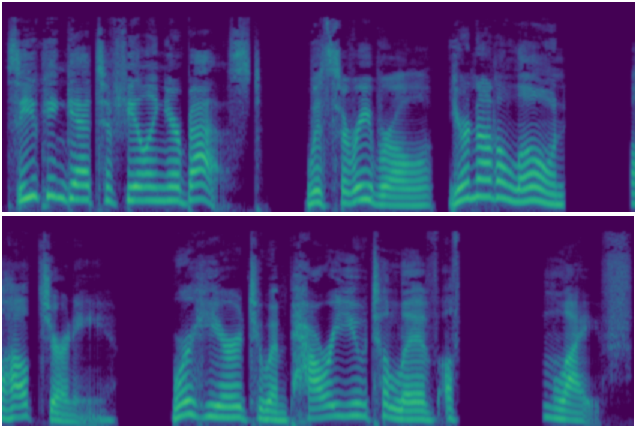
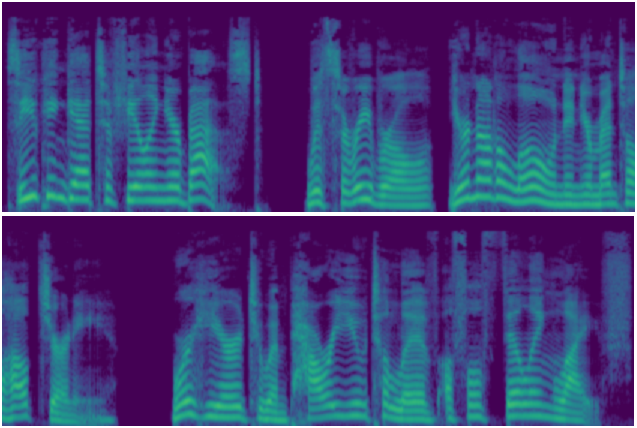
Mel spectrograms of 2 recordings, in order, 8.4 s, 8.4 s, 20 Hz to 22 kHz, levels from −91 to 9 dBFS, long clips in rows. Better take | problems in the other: second | audio cutting out; at 4 s and at 7.5 s for 0.5 s

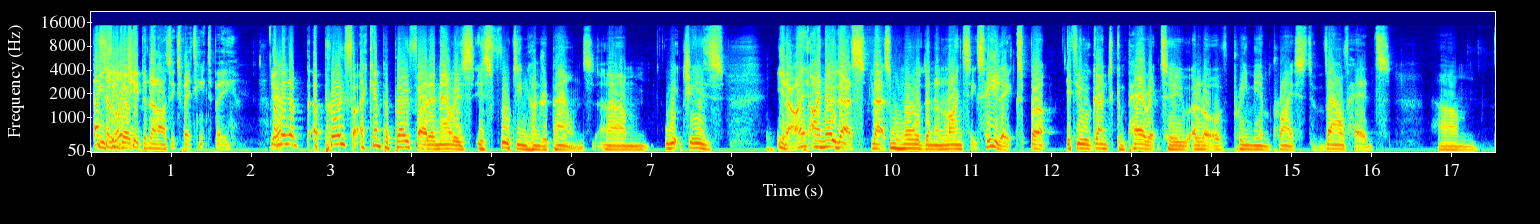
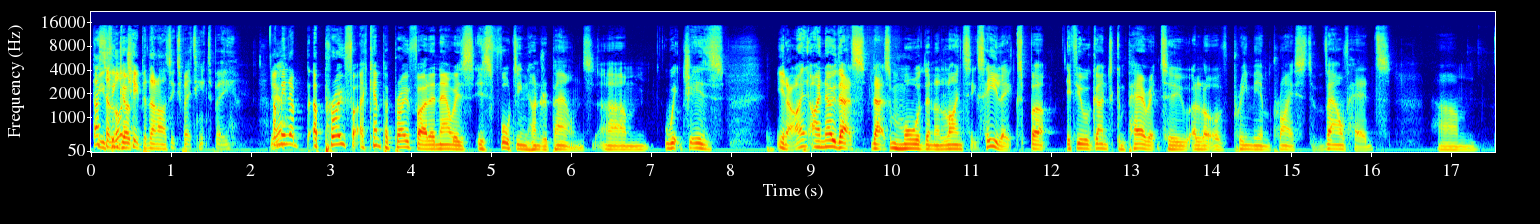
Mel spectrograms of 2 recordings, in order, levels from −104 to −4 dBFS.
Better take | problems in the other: second | distortion; heavy; 17% of the sound clipped

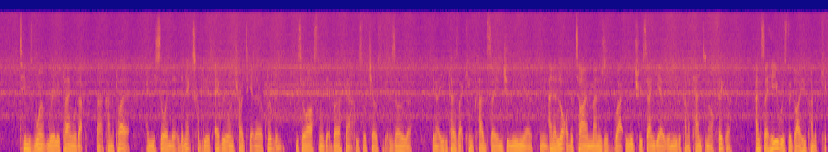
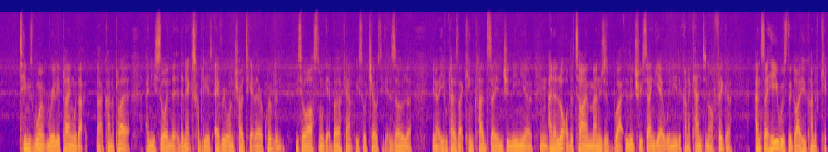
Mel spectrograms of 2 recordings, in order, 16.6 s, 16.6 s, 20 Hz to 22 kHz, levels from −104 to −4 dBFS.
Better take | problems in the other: second | hiss; loud; throughout; 8 dB below the speech; faint in the second

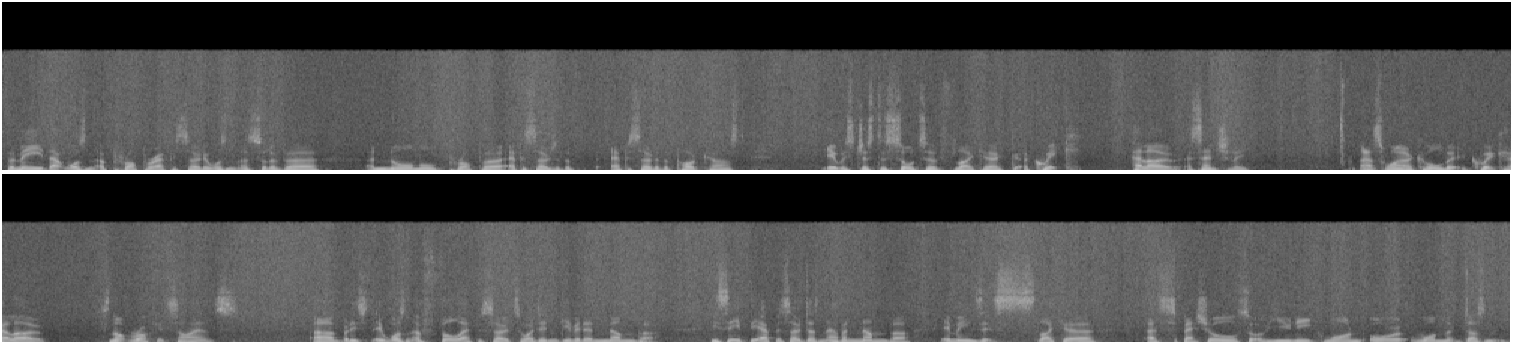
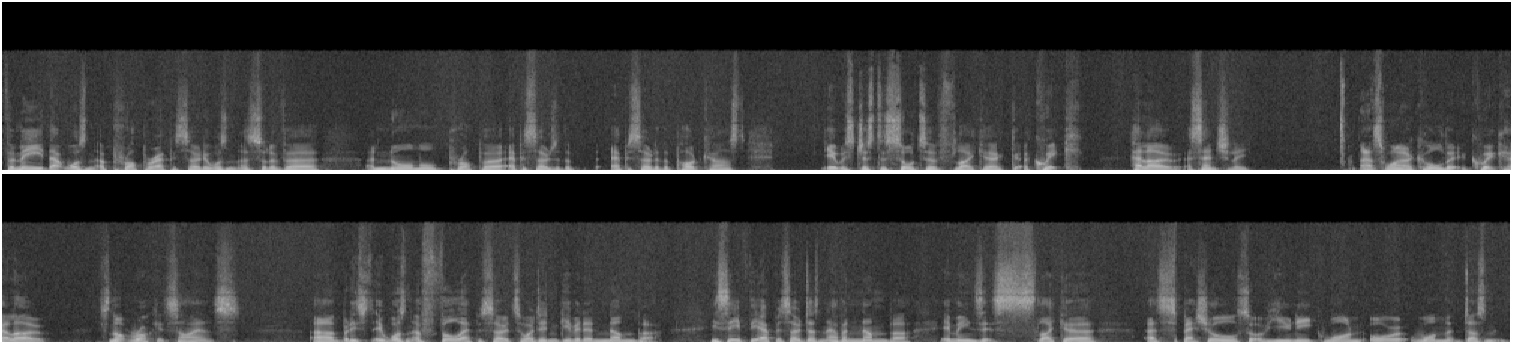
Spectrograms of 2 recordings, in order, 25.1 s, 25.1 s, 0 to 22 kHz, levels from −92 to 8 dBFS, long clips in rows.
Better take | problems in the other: second | hiss; loud; throughout; 7 dB below the speech; faint in the second

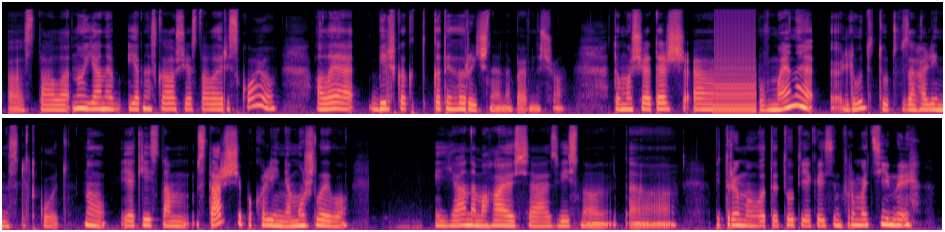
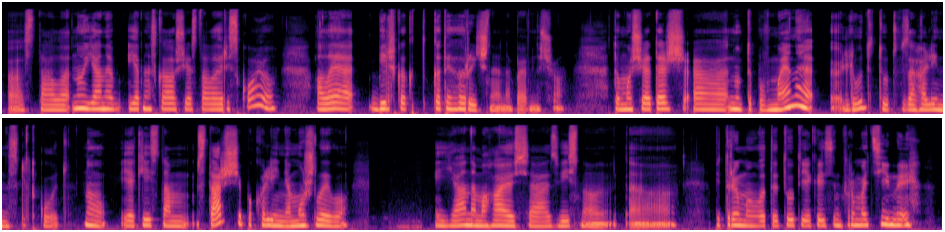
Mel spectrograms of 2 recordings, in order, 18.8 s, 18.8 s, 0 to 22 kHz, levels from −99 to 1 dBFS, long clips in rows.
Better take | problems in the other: second | audio freezing; at 7 s

